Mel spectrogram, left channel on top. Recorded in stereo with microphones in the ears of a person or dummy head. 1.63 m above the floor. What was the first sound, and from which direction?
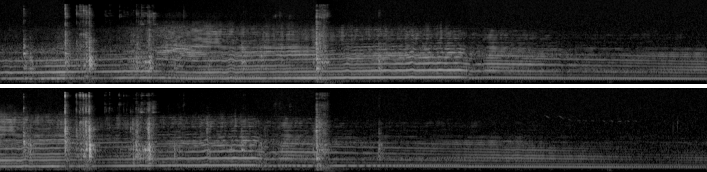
Keys jangling, 30° right (ahead or behind).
